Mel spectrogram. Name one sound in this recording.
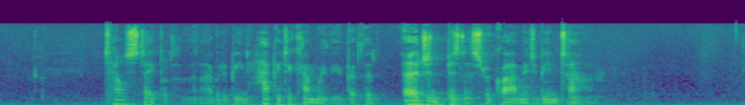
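An older man speaks with firm animation.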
